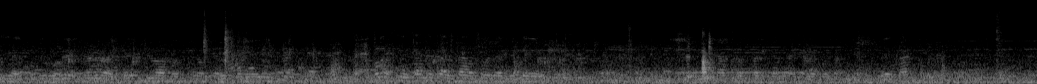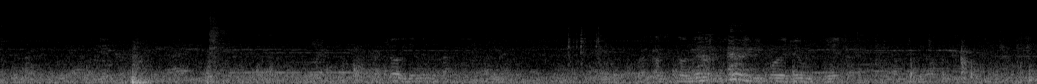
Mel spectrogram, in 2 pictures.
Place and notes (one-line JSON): {"title": "Stockholm Arlanda International Airport / Terminal 2 - 3 - 4 - 5, 190 60 Stockholm-Arlanda, Sweden - Waiting for departure", "date": "2018-12-16 07:38:00", "description": "Waiting for my flight. Luggage noises, airport announcement in Swedish and English, people talking.\nRecorded with Zoom H2n, 2 channel stereo mode", "latitude": "59.65", "longitude": "17.93", "altitude": "34", "timezone": "Europe/Stockholm"}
